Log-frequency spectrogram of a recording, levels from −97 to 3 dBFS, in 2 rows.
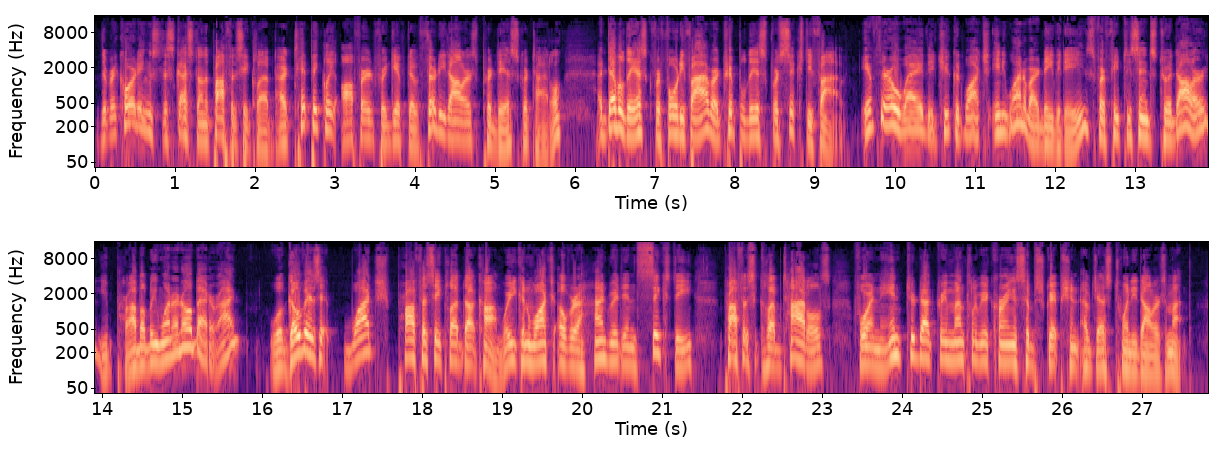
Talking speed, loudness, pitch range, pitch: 175 wpm, -15 LUFS, 110-150 Hz, 130 Hz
